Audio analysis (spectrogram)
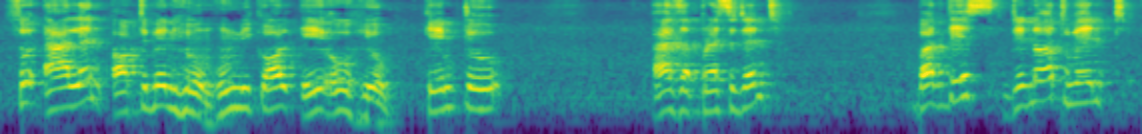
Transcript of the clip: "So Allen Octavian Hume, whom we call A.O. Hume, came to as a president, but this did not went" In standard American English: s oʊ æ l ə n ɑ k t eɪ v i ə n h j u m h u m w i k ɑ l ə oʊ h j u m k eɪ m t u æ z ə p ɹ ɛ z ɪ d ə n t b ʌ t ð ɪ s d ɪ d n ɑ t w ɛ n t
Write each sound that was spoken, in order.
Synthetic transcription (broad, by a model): s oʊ æ l ə n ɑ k t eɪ b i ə n h j u m h u m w i k ɑ l ə oʊ h j u m k eɪ m t u æ z ə p ɹ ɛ s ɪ d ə n t b ʌ t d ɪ s d ɪ d n ɑ t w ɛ n t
